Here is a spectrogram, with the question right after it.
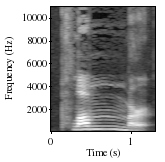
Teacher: Make sure that the B is silent.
